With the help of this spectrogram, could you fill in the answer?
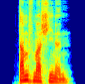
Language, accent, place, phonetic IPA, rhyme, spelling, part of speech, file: German, Germany, Berlin, [ˈdamp͡fmaˌʃiːnən], -amp͡fmaʃiːnən, Dampfmaschinen, noun, De-Dampfmaschinen.ogg
- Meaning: plural of Dampfmaschine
